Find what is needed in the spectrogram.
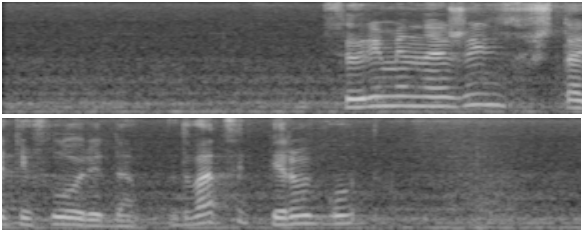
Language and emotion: Russian, neutral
